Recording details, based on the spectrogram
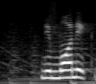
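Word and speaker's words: mnemonic: इसकी वर्तनी आपको थोड़ी अजीब लग सकती है क्योंकि यह ' एम' से शुरू होती है। लेकिन यहां 'एम' साइलेंट है।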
